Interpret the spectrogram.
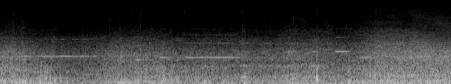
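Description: Steady rain falling, an even hiss with a faint knock about three seconds in.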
